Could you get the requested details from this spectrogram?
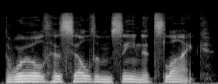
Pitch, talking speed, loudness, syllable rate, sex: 120 Hz, 190 wpm, -16 LUFS, 3.9 syllables/s, male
